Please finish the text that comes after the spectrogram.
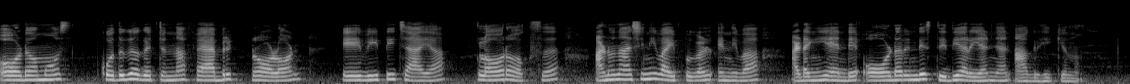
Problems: background sounds at intervals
